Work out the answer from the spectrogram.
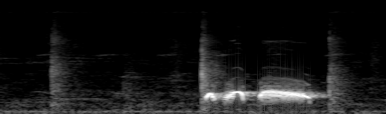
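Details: Spotted dove recorded as a lure for other doves, described as not a frequent singer but fairly good and faster. After two sharp clicks comes one low phrase: two short hoots, then an extended wavering coo, and a final click.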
